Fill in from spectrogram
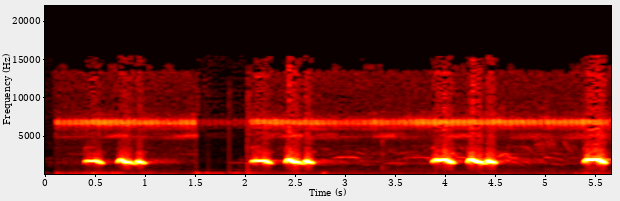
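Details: Common hawk-cuckoo, the brain fever bird, whose call in Maharashtra is read as a Marathi phrase meaning 'get ready to sow the grains', taken by farmers as a sign of coming monsoon; shrill whistled phrases of two to three notes repeat over a low hum.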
